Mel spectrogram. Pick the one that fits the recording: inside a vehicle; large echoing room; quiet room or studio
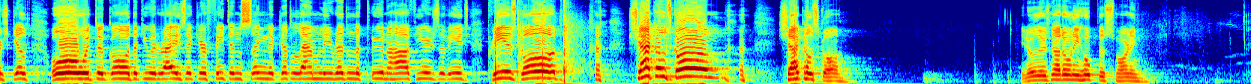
large echoing room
